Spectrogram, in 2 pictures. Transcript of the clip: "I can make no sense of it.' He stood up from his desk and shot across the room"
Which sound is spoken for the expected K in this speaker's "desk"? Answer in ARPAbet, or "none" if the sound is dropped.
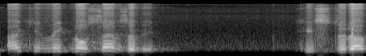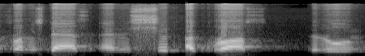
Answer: none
